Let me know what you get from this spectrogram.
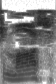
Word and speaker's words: Maus: Now, Moss Family Automotive is spelled M-A-U-S, Moss Family Automotive Group.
